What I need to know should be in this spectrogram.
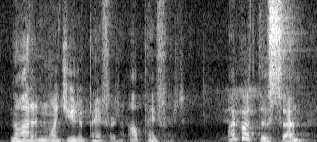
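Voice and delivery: mild God as tender father. Acted.

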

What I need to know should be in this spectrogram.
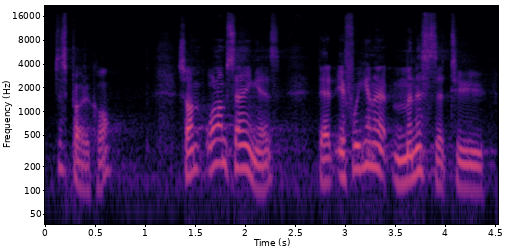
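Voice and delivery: ordinary delivery

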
